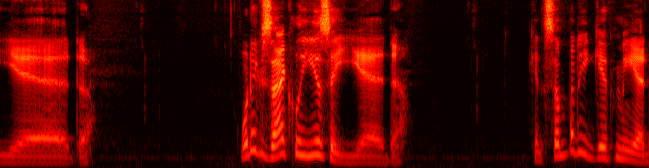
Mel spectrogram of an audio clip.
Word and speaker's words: Yed: No, Yed, not Yeti. Y-E-D.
